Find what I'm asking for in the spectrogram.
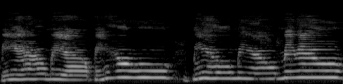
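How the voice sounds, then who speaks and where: Pitched high, this is a put-on character voice. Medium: read story.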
